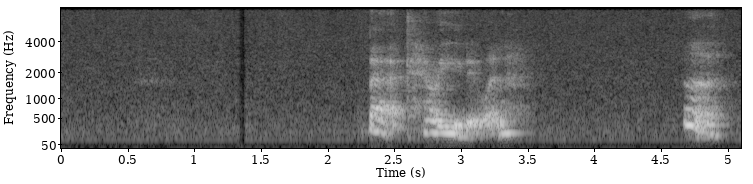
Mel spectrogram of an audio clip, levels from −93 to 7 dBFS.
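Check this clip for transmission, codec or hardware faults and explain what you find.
One transmission fault is audible, carried over a call path whose content stops at 8 kHz, which fits a wideband call codec such as G.722.

Short concealed packet loss, 1.34 to 1.40 s: 40 ms of audio did not reach the decoder in time, so the receiver patched the gap by stretching out the sound that came just before it. It continued the pitch where that sound was tonal, or substituted shaped noise where it was not, then crossfaded back into the real signal. You hear a brief smear or wobble there, and whatever genuinely occupied those 40 ms is missing.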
